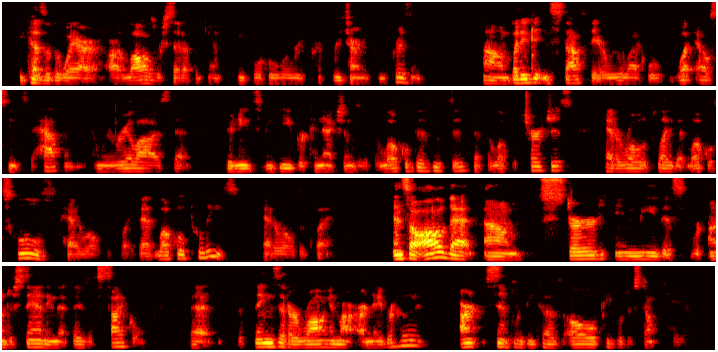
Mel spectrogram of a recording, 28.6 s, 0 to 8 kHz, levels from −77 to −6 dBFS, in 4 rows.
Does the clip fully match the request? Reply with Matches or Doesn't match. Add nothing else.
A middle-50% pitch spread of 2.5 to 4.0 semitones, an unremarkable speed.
Doesn't match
